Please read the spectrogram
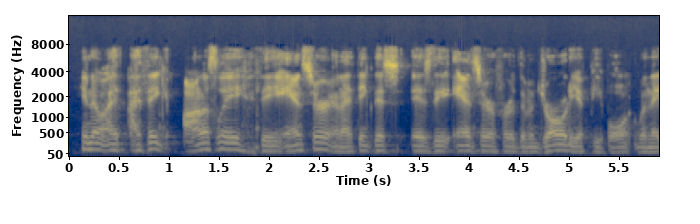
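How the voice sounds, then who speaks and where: With an American accent, a man speaks at a moderate pace in a very deep, low pitch with ordinary pitch variation. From US South, Florida (Tampa Bay area). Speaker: entrepreneur and business coach. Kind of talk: interview. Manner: repetitive, frequent restarts.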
